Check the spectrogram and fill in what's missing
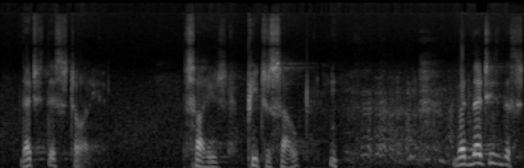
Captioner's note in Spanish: Risas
